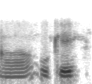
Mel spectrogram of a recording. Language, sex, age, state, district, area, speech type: Goan Konkani, male, 18-30, Goa, Tiswadi, rural, conversation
